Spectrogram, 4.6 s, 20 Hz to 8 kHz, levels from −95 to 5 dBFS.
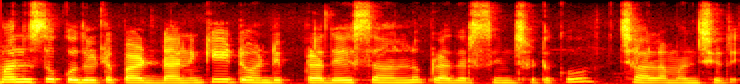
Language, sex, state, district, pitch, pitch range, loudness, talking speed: Telugu, female, Andhra Pradesh, Krishna, 215 Hz, 205-235 Hz, -18 LUFS, 115 wpm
